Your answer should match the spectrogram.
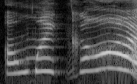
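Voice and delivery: high, drawn-out delighted gasp; excited squeal. Real, not acted. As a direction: squeal it out, slowly and loud. Gushing over cute fan comment.

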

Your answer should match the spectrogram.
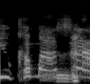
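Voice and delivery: high, soft mock mama voice; imitating a mama calling outside. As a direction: call the kids out like a mama. Voicing mama calling kids.

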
